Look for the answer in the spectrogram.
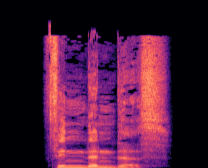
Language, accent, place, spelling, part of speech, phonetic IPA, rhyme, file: German, Germany, Berlin, findendes, adjective, [ˈfɪndn̩dəs], -ɪndn̩dəs, De-findendes.ogg
- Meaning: strong/mixed nominative/accusative neuter singular of findend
